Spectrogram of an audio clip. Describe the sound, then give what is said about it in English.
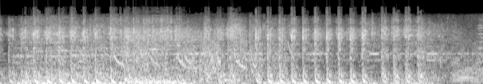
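Loud automatic gunfire as guards shoot at Rambo around a corner: rapid, rattling bursts of machine-gun fire in quick succession that fill the whole stretch, with no voices. “Guards spot Rambo around a corner and fire.”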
